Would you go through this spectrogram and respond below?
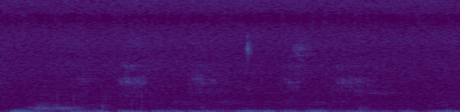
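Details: Contented purring from Lily the Ragdoll cat, relaxed and happy rather than threatening: a low rhythmic rumble rising and falling with each breath. A brief soft higher tone sounds near the beginning.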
